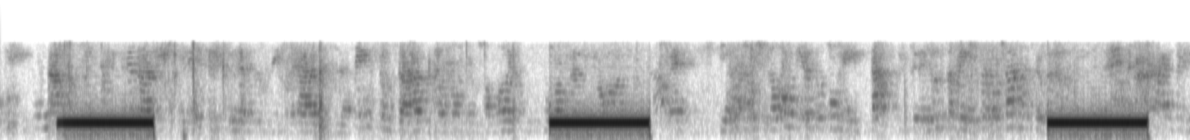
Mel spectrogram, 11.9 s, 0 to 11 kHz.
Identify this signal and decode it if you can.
Ringback tone (Europe, 425 Hz), with speech.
